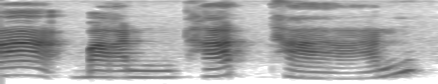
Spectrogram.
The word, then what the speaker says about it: บรรทัดฐาน: ว่า วรรณยุค ข้อ 2 คำ ว่า บรรทัดฐาน อ่าน ว่า บันทัดฐาน ข้อ 3 คำ ว่า ธรรมชาติ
